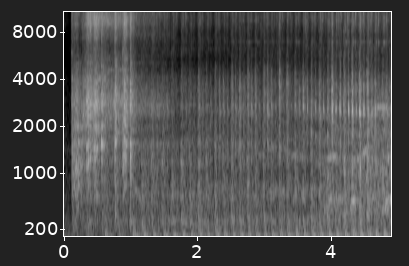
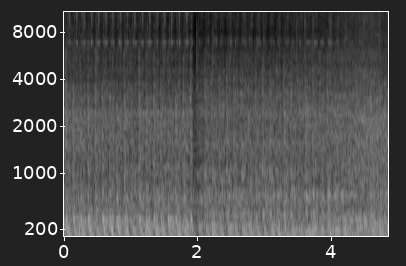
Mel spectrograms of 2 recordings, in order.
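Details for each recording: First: Bajaj Pulsar motorcycle, noise began after fitting a new ignition switch: after the start, a fast irregular metallic ticking over the idle from the left, flywheel side; teardown found worn starter one-way clutch parts. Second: Single-cylinder motorcycle after one-way clutch (starter clutch) kit replacement to cure engine noise, flywheel cover refitted; low steady putter with even beat, no rattle or clatter at start-up; normal idle, noise fixed.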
